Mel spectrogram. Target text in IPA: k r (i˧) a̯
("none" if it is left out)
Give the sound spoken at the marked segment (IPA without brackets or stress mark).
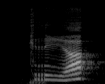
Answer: i˩˦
